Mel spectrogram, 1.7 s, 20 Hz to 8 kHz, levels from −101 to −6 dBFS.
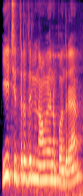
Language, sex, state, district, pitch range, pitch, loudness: Kannada, male, Karnataka, Koppal, 185-225 Hz, 205 Hz, -13 LUFS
